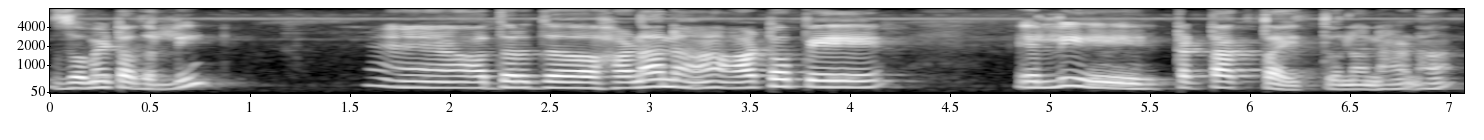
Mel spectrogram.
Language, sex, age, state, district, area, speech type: Kannada, female, 60+, Karnataka, Chitradurga, rural, spontaneous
